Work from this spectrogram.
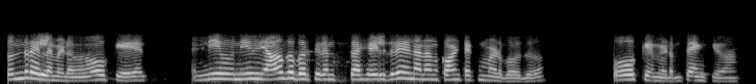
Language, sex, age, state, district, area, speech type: Kannada, female, 30-45, Karnataka, Dakshina Kannada, rural, conversation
